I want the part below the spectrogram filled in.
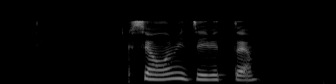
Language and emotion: Russian, neutral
